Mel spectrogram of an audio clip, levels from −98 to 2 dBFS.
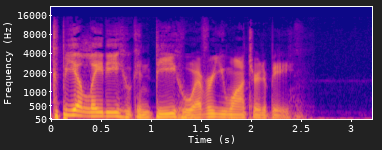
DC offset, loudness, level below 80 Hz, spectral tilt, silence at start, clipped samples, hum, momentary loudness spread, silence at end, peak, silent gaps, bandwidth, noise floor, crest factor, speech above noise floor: under 0.1%; -19 LUFS; -34 dBFS; -7 dB/octave; 0 s; under 0.1%; none; 11 LU; 0.7 s; -2 dBFS; none; 12.5 kHz; -52 dBFS; 18 dB; 34 dB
